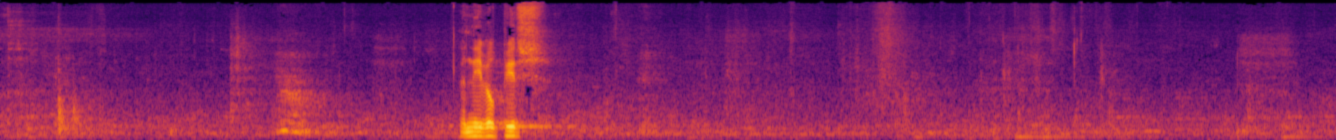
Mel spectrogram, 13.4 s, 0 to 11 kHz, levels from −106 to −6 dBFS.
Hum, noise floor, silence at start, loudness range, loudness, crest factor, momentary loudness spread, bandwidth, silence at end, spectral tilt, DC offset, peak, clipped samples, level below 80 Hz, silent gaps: none; -51 dBFS; 0 s; 20 LU; -26 LUFS; 26 dB; 26 LU; 11 kHz; 0.05 s; -4.5 dB/octave; under 0.1%; -6 dBFS; under 0.1%; -62 dBFS; none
